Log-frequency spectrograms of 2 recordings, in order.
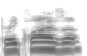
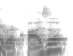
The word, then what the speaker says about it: Rayquaza: Like Rayquaza, Charizard, Dragonite, Salamence. I could go on. Like, they just Ew, look wait, sick. hold up. Did you just say Rayquaza?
